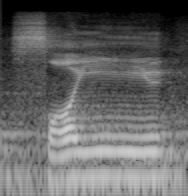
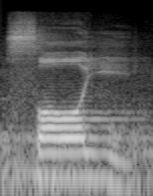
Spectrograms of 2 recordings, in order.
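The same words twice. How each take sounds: Both takes have the same delivery.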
